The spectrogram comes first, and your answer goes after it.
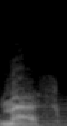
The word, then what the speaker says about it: Masque: The word mask, you should know, is spelled M-A-S-Q-U-E and means masquerade.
